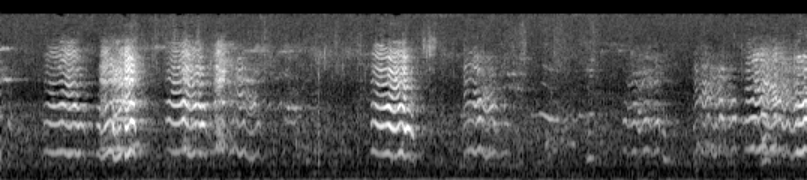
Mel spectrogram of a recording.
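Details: Sulphur-crested cockatoos gathered in a silky oak tree, feeding on seeds from pods. Wavering, bending squawks repeat about every second, several birds overlapping, over a low steady hum.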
